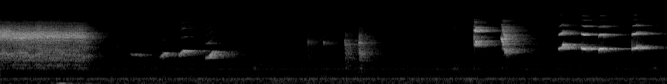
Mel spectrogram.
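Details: Pet cockatiel whistling melodic tunes such as peek-a-boo in the evening indoors: a loud opening note, then short rising whistled phrases and bright chirpy upslurred notes in quick clusters.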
